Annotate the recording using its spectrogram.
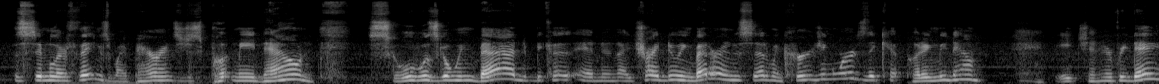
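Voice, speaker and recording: Over noticeable background noise, a woman speaks at a moderate pace and medium pitch. Her pitch variation is ordinary, but her loudness swings widely. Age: 20s. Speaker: faith video creator. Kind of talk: emotional personal testimony. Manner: halting, repeated words.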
